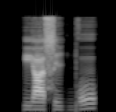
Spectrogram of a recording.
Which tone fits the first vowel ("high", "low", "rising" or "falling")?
low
